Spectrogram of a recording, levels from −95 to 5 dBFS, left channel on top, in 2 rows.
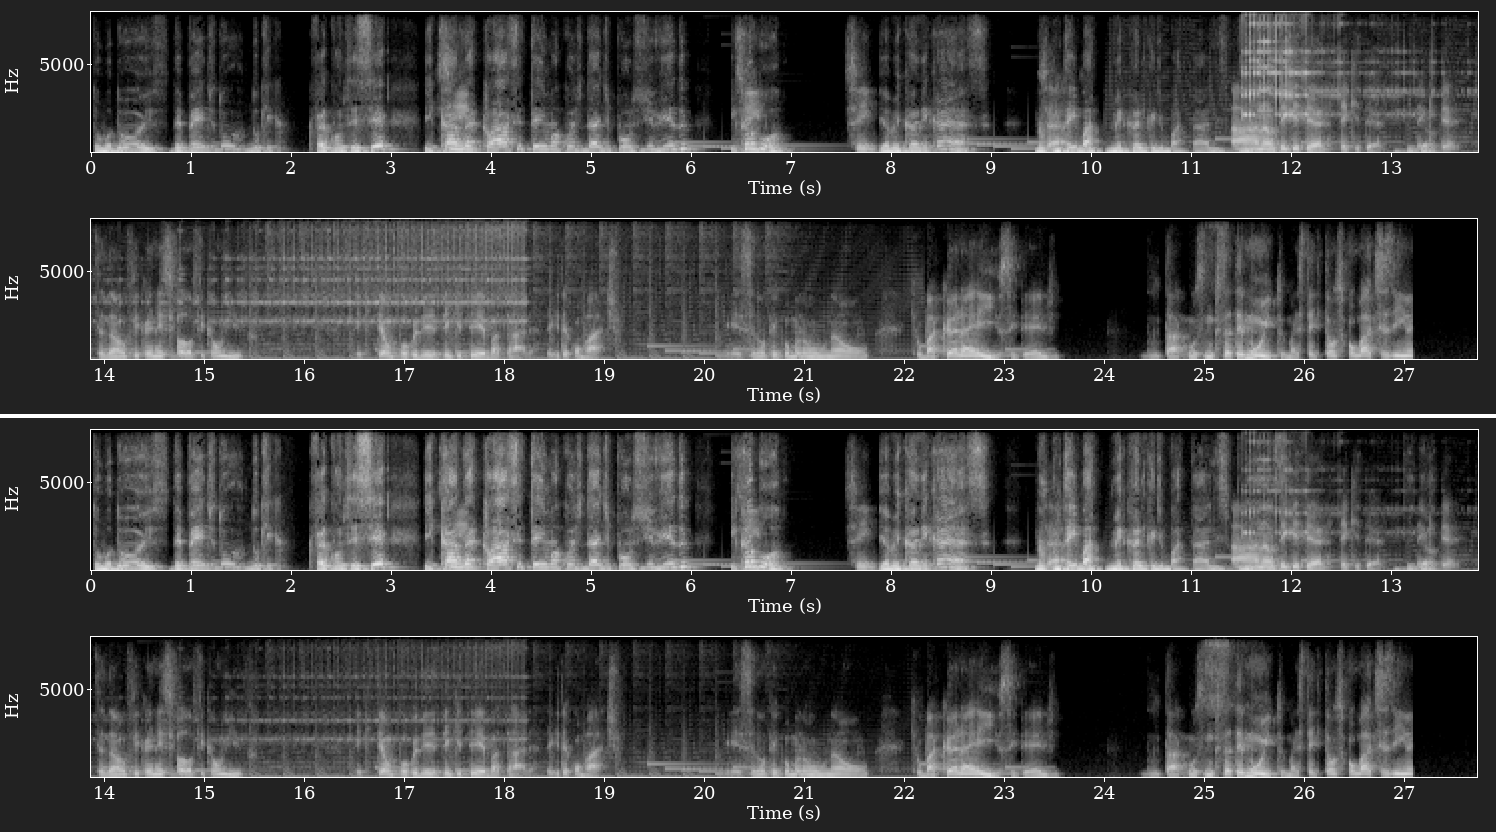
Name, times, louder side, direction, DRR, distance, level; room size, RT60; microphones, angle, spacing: voice 1, 0.0-6.1 6.4-7.0 7.9-9.0 9.4-11.9 13.1-13.5, right 3 dB, 70° right, 0.8 m, -19 dB
voice 2, 3.5-3.9 6.4-6.8 7.6-7.9 9.6-9.8 11.4-12.9 13.2-15.5 16.5-19.1 20.2-23.5 24.4-27.1, left 1 dB, 10° left, 0.4 m, -22 dB
sound 1, 5.8-7.5 8.5-10.2 11.2-12.9 14.0-15.6 16.7-18.4 19.4-21.1 22.1-23.5, equal, 10° right, 5.7 m, -42 dB
sound 2, 10.1-22.2, left 1 dB, 65° left, 3.3 m, -46 dB
Coin (dropping), 11.5-18.2, left 10 dB, 80° left, 2.3 m, -33 dB
head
